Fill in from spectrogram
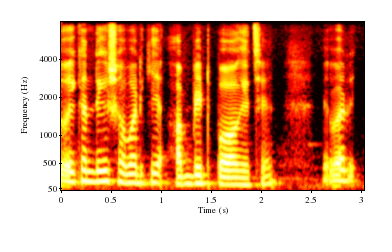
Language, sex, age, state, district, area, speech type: Bengali, male, 30-45, West Bengal, Murshidabad, urban, spontaneous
